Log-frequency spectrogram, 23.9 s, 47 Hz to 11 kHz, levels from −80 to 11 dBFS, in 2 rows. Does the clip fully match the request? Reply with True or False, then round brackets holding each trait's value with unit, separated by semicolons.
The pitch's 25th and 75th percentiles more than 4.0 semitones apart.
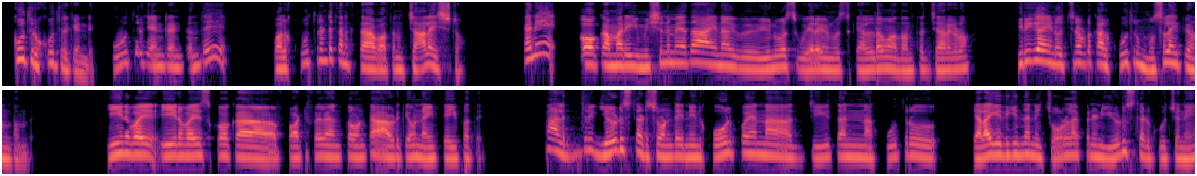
True (4.5 semitones)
